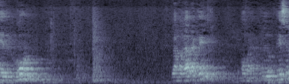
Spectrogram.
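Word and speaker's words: ἔργον: Es ergón. Escúchame. La palabra griega llamada, o que quiere decir, o que se pronuncia ergón.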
